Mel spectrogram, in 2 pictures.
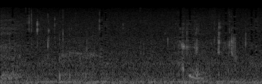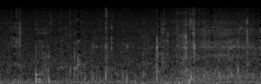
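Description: A person biting and chewing a ketchup-dipped breaded chicken nugget, with scattered soft clicks of the mouth at work.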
